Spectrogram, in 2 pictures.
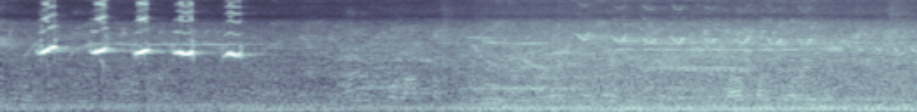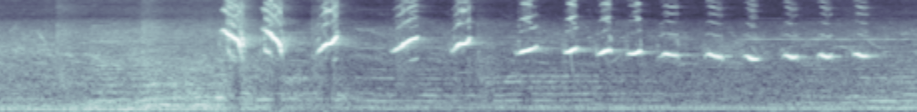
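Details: Greater green leafbird lure song for a leafbird that has stopped singing: a few quick whistles, a noisy pause, then a long rapid series of about sixteen bright notes stepping gradually lower.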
